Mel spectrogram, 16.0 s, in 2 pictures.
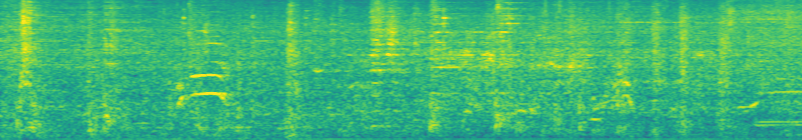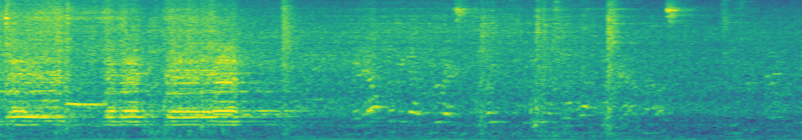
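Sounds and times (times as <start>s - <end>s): train cars clattering over rails: 0.0s - 16.0s
train whistle blasts: 7.4s - 11.0s.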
